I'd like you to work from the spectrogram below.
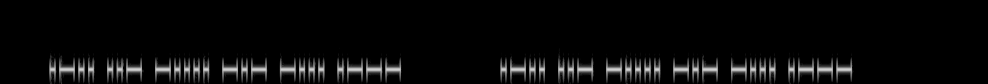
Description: Morse code, heard as a keyed tone, about 25 wpm, 690 Hz. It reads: LU6KBJ LU6KBJ
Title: DXCC-100 Call Signs - 6 Characters - Repeated 3x - 25wpm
